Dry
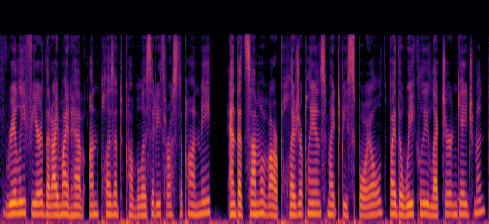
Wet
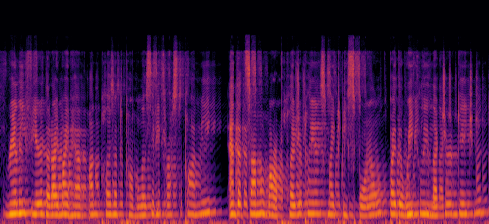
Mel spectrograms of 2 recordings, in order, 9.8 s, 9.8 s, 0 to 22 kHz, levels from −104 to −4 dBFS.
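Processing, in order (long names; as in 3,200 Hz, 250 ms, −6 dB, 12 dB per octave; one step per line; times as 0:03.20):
repeating echo 119 ms, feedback 26%, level −9.5 dB
formants moved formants −5 semitones
every ending faded ahead of time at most 260 dB per second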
